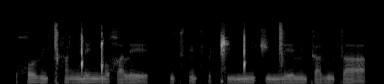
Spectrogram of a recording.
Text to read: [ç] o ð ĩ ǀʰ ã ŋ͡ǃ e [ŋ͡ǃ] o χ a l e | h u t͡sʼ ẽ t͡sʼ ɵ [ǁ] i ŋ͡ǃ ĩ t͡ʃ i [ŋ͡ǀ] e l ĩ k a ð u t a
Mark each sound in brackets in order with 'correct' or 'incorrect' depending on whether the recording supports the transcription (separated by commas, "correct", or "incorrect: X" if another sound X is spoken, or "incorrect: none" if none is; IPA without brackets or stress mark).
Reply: incorrect: χ, correct, correct, correct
